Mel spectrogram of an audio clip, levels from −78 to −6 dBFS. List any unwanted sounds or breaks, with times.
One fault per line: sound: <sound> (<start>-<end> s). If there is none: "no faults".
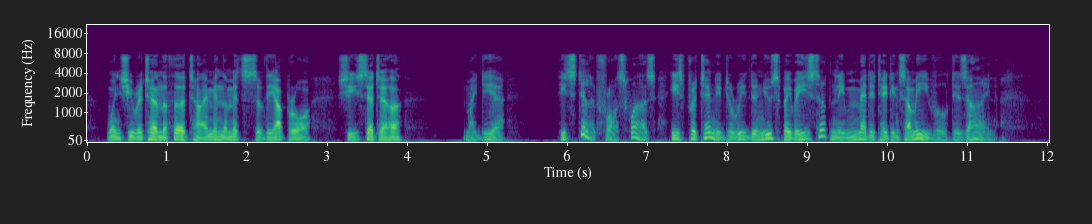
no faults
